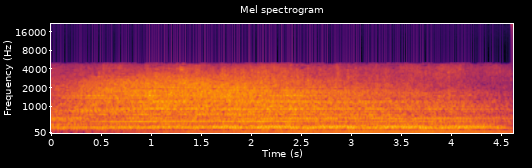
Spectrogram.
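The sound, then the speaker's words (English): A big brass gong rings out loud, its deep shimmering tone sustaining steadily for several seconds without fading, with no voices present. “That, my friends, was a big brass gong.”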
